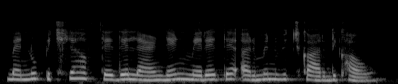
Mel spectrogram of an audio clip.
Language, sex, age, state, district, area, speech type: Punjabi, female, 18-30, Punjab, Shaheed Bhagat Singh Nagar, urban, read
